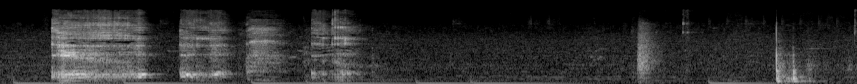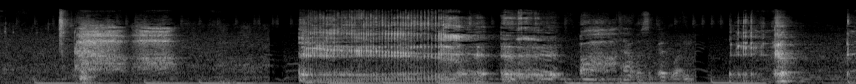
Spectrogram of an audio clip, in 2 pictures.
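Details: Woman deliberately burping (mentions brain freeze): a series of long, loud burps, some drawn out, with brief pauses between; voluntary belching.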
